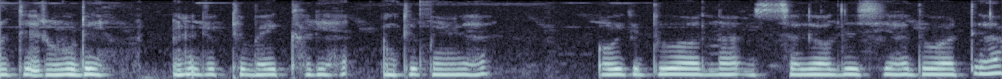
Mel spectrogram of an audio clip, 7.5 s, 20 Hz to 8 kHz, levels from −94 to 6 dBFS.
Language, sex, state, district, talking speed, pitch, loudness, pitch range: Chhattisgarhi, female, Chhattisgarh, Raigarh, 160 wpm, 205 Hz, -15 LUFS, 200-210 Hz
